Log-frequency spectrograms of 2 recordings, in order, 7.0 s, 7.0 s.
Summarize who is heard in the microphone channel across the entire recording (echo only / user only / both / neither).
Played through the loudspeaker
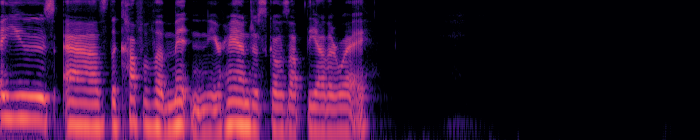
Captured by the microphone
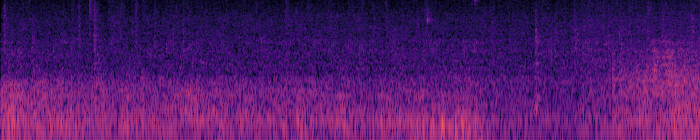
neither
